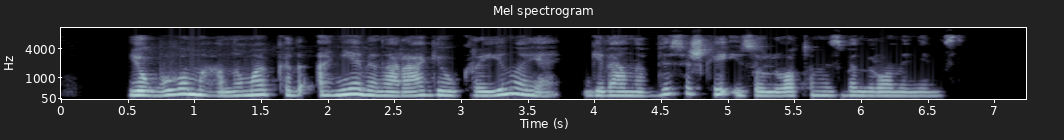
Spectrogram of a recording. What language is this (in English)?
Lithuanian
